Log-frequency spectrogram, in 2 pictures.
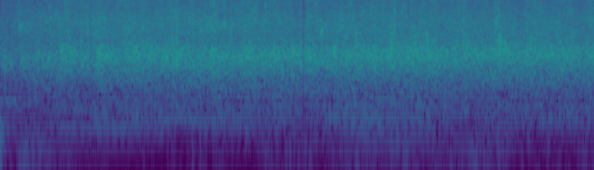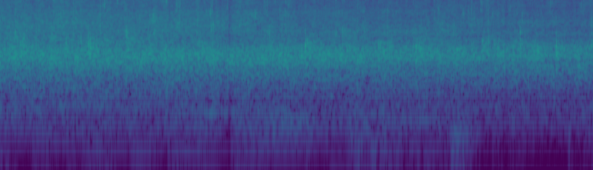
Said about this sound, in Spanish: Puede dar un aplauso a Dios, por favor.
